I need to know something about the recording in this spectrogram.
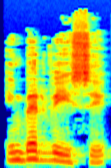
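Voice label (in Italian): "imbervissi", crespinese dialettale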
